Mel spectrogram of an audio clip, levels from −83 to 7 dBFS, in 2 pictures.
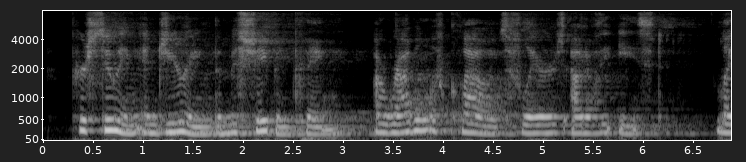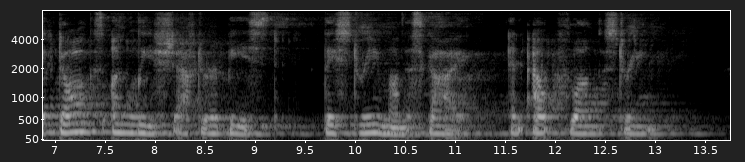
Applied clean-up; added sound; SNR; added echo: none; none; none; reverberation time 1.9 s.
